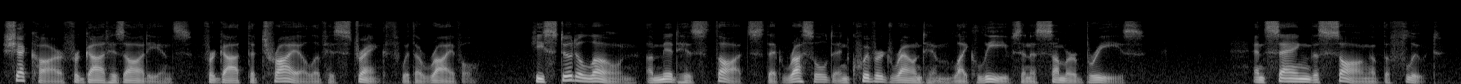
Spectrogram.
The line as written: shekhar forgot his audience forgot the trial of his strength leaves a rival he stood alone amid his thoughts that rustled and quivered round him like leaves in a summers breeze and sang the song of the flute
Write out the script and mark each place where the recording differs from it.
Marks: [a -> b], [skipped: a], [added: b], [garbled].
shekhar forgot his audience forgot the trial of his strength [leaves -> with] a rival he stood alone amid his thoughts that rustled and quivered round him like leaves in a [summers -> summer] breeze and sang the song of the flute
